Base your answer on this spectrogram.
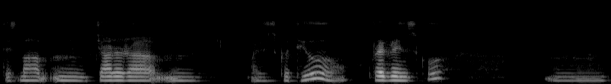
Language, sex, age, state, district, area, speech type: Nepali, female, 30-45, West Bengal, Kalimpong, rural, spontaneous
